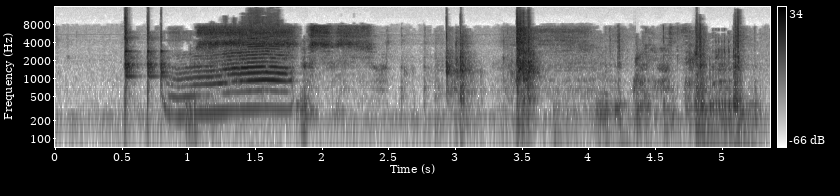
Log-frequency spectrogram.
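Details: Plan, a pet cat dressed in a Snow White costume, recorded indoors on 1 April 2017, gives one drawn-out meow lasting most of a second, steady and harmonic-rich, followed by clattering dishes and human speech in a small room.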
